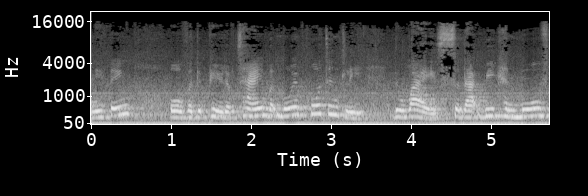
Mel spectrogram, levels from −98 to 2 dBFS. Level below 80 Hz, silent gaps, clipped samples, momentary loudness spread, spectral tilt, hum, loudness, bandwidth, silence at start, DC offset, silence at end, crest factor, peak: -24 dBFS; none; under 0.1%; 5 LU; -7 dB/octave; none; -15 LUFS; 15 kHz; 0 s; under 0.1%; 0 s; 10 dB; -4 dBFS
